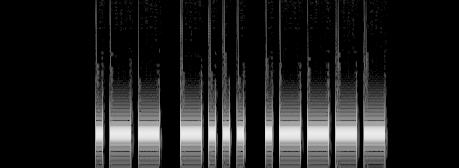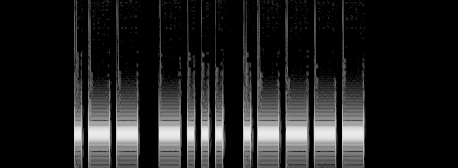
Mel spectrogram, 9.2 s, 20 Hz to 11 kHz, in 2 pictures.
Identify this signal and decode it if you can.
Morse code, heard as a keyed tone, about 17 wpm, 700 Hz. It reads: WB1 WB1
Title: USA Call Sign Prefixes - Repeated 2x - 17wpm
